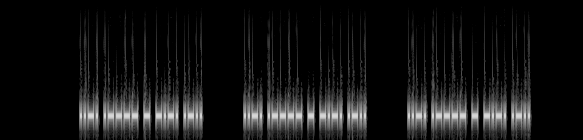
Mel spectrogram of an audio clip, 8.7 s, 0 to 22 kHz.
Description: Morse code, heard as a keyed tone, about 37 wpm, 700 Hz. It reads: F1TCL F1TCL F1TCL
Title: DXCC-100 Call Signs - 5 Characters - Repeated 3x - 40wpm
